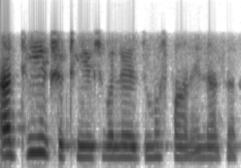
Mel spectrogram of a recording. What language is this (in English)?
Kashmiri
